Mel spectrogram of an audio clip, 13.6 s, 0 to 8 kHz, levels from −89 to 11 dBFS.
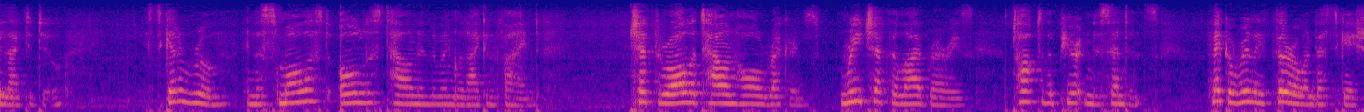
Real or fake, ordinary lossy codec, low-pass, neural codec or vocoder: real; AAC, 32 kbps; 7.2 kHz; none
